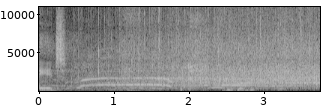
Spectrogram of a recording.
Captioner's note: group cheering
